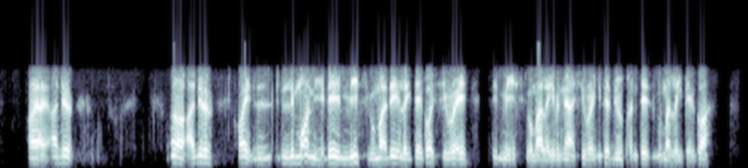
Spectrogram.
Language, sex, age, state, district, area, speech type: Manipuri, male, 30-45, Manipur, Ukhrul, rural, conversation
